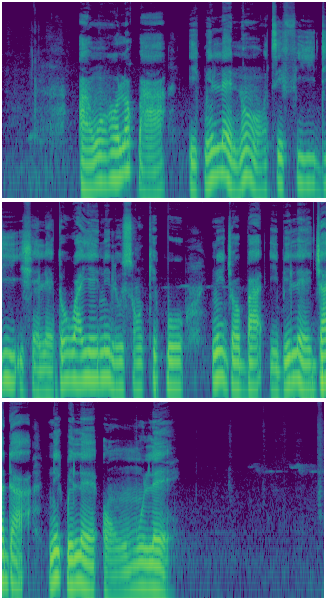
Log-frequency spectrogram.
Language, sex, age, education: Yoruba, male, 30-45, secondary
